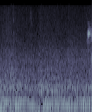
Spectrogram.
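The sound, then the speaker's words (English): A voice imitates a squeak three times: after a stretch of quiet low rumble, quick, high-pitched squeaky chirps pop out right at the end, short and fairly faint. “Squeak three times.”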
